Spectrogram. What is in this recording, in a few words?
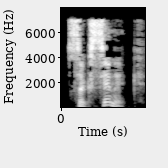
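"succinic", British English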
